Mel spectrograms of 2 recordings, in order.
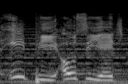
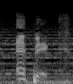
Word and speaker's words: epoch: Get a time machine, the default name of which is spelled E P O C H and is pronounced epic, epic fails. In American English and in British English, it's pronounced epoch.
